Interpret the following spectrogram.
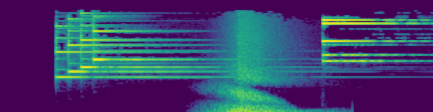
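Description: Channel logo sting: a quick rising run of bell-like chimes, then a deep whoosh sweeping downward about two seconds in, and a final bright chime chord ringing out near the end.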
